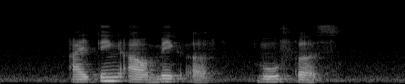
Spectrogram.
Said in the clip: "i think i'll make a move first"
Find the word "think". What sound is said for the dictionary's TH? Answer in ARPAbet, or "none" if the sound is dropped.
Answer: T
